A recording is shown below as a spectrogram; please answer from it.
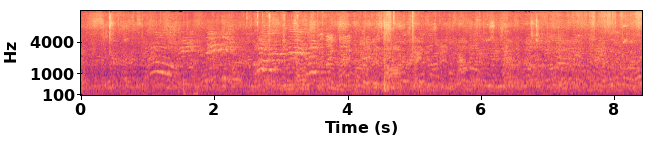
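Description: Indistinct chatter of several people talking at once in a large, echoing hall, with a couple of sharp knocks, the loudest about four and a half seconds in.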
